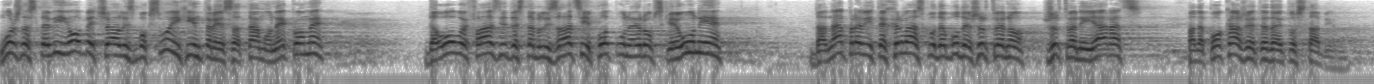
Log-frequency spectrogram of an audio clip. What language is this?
Croatian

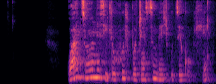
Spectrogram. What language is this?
Mongolian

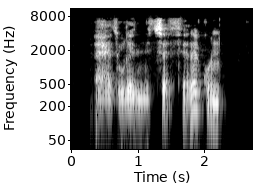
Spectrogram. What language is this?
Kabyle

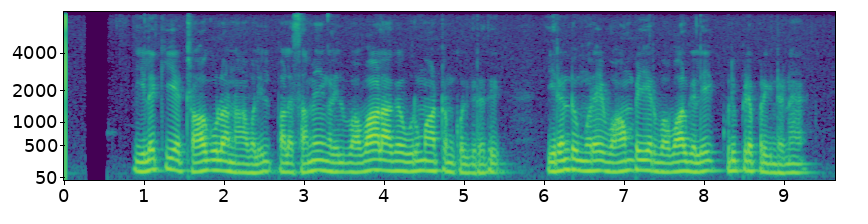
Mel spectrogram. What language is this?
Tamil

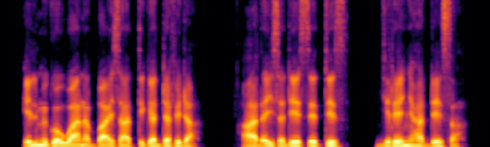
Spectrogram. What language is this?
Oromo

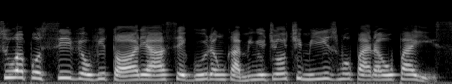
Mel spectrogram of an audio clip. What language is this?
Portuguese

